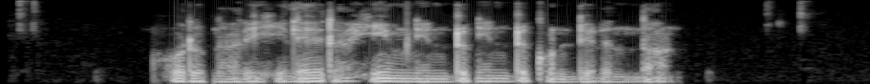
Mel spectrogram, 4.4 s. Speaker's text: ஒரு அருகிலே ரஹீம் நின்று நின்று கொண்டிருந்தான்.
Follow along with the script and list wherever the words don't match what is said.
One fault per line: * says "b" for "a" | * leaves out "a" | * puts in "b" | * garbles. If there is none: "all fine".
all fine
